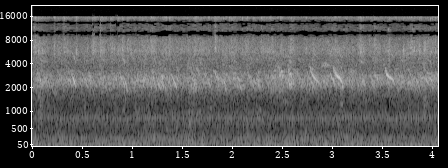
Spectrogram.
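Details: Broiler chicks, 12 days old and weighing 423 grams, in a closed-house barn holding 7,000 birds; a dense chorus of high, thin peeps with a few sharper chirps standing out, over a steady low mechanical hum.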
